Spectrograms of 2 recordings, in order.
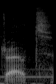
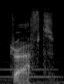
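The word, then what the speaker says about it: draught: It's not pronounced drought. It's draft. But why is it draft with his GH?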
